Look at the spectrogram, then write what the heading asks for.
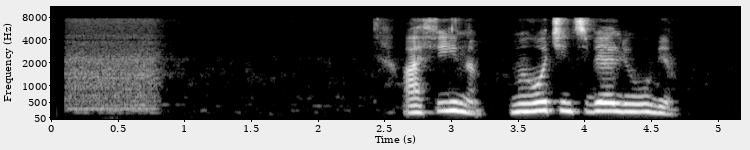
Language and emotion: Russian, positive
